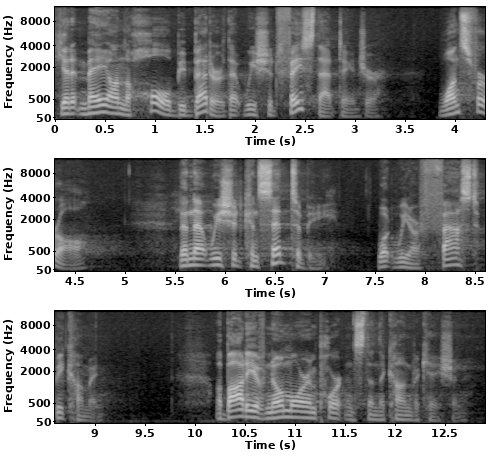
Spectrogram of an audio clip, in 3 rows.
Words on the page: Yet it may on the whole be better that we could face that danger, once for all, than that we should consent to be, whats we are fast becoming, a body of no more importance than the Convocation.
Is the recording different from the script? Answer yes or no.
yes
